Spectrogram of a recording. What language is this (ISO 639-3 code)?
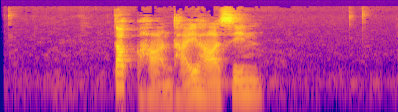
yue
